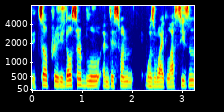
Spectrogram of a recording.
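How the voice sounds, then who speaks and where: A woman's voice carries a dark, mellow tone. The sound is dry and close with no echo, in a very clean recording with a silent background. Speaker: gardening vlogger. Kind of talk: casual garden tour vlog. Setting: outdoors in garden. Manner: fast.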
